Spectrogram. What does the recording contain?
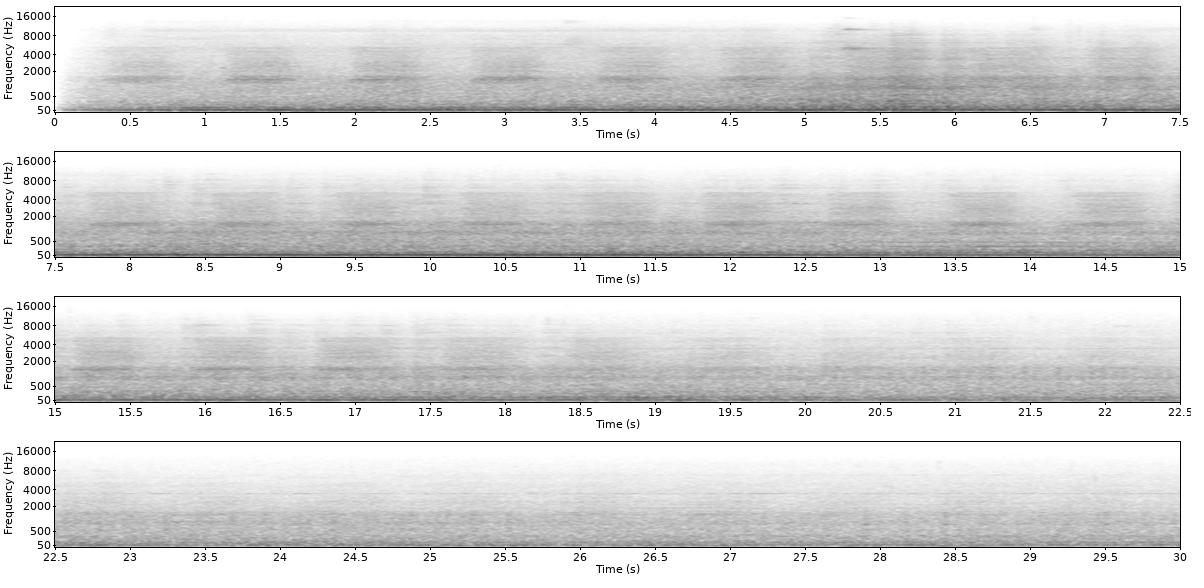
Soundscapes > Urban
A recording of a construction vehicle moving around a site.
ambience, field, recording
